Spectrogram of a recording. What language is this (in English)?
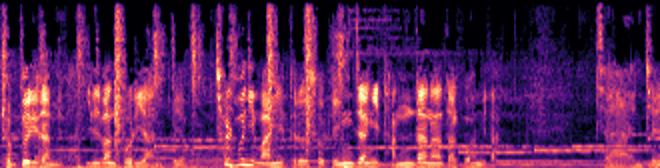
Korean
